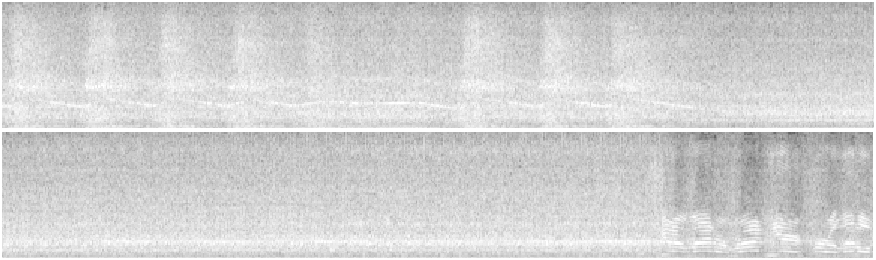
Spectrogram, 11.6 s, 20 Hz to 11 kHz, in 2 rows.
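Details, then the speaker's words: CAT 3412 twin-turbo diesel from a 992D wheel loader, warming to lukewarm: a few rough firing bursts, then a deep steady even drone with no miss or knock; zero blow-by, healthy motor. "that's a sound of horsepower right there baby check that out zero Blow by that's a healthy motor right there"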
